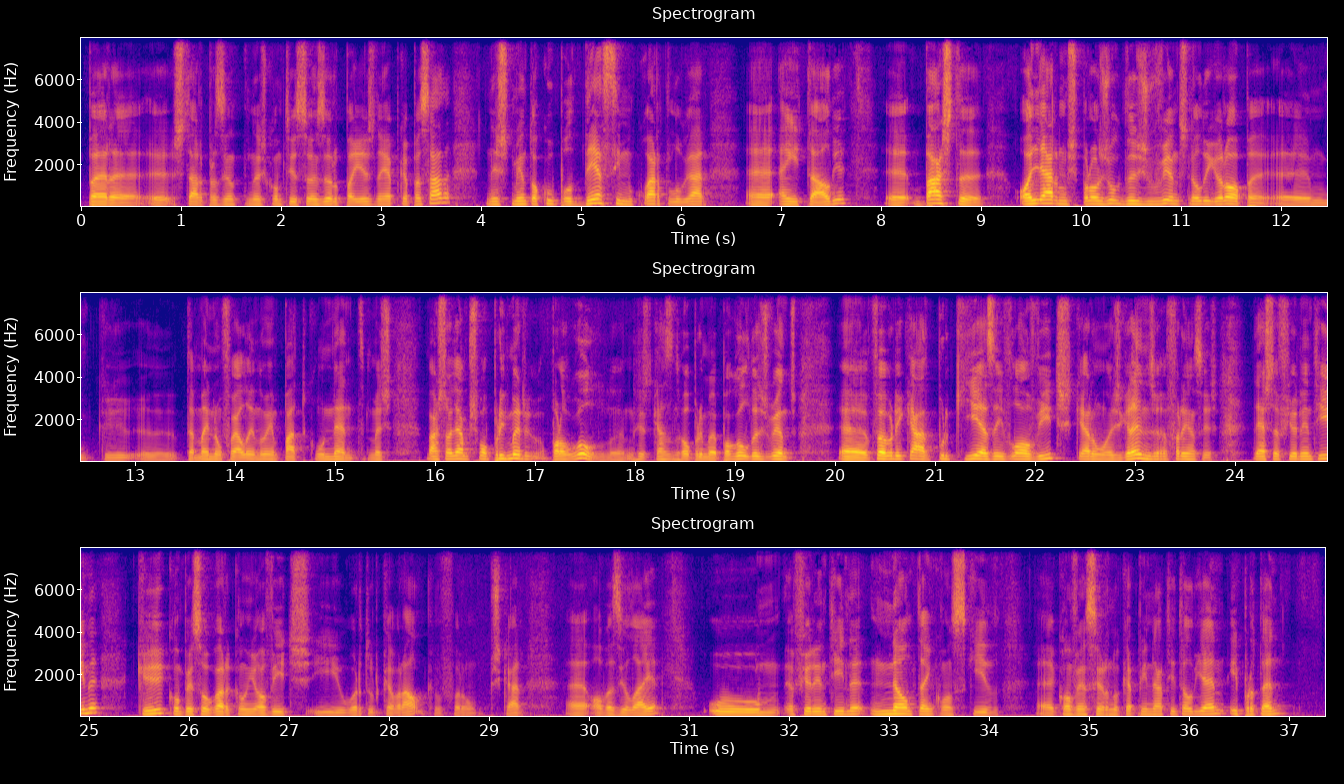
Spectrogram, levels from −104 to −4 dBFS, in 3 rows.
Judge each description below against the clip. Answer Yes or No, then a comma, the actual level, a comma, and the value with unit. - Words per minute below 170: Yes, average, 155 wpm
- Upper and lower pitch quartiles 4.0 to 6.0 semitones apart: No, average, 3.6 semitones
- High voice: No, low, 130 Hz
